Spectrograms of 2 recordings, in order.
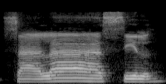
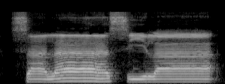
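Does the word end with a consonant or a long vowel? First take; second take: consonant; long vowel. First: The word ends on the l consonant. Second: The word ends with a long a vowel. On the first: "kedua lamnya sukun" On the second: "Kalau berhenti di situ baru panjang"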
